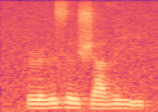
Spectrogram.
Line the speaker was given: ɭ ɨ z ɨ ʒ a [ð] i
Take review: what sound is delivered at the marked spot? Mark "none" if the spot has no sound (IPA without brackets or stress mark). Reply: ð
